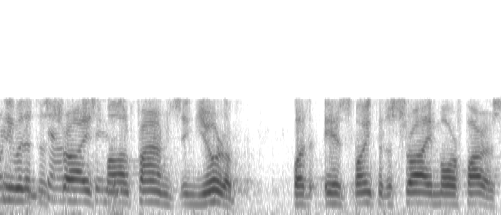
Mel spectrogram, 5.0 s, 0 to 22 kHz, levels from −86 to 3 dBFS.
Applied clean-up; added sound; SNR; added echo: neural separator model SepFormer DNS4.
